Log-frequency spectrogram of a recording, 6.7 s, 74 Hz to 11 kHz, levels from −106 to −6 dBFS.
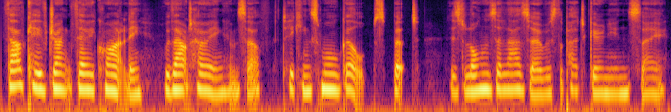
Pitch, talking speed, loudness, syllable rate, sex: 195 Hz, 180 wpm, -19 LUFS, 5.3 syllables/s, female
